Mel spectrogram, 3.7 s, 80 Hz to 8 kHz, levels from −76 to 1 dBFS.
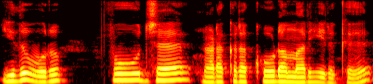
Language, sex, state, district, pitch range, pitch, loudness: Tamil, male, Tamil Nadu, Nilgiris, 140-180 Hz, 150 Hz, -16 LUFS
